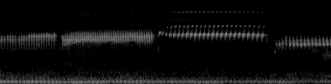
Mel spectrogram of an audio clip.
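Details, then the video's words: Canary song played for training canaries: long steady high rolls held for about a second and a half each, shifting between pitch levels, with a faint low hum underneath. "Canary birds sounds!! The best canary training song"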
